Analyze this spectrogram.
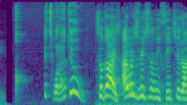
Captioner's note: clicks tongue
